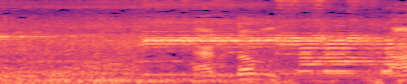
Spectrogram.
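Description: Street background of people talking, with a vehicle horn sounding from about two-thirds of a second in, held for most of the rest.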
